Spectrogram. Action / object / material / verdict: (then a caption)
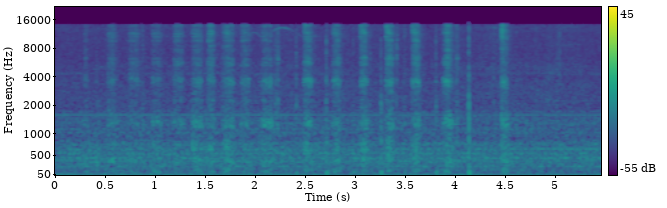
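scrape / pencil on a paper sketchpad / paper / none. A pencil shades and scribbles on a spiral-bound paper sketchpad lying flat, scratching and rubbing its lead across the page. The strokes come as soft, bright, uneven rasping bursts over a steady low hiss.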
